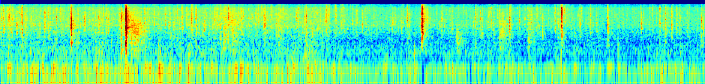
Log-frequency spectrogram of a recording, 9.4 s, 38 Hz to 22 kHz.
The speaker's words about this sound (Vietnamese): Ngày 6 tháng 2 năm 1974, Hằng Cô viết: chúng tôi lạy được 5 dặm, hiện cắm trại trên bãi cát biển và nhúm lên ngọn lửa vui mừng nổ vang tí tách.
